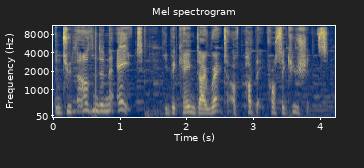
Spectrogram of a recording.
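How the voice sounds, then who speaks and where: A man reading scripted explainer narration in a crisp, measured way. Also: sits high, lively intonation, darkish tone, soft background music. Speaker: documentary narrator.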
